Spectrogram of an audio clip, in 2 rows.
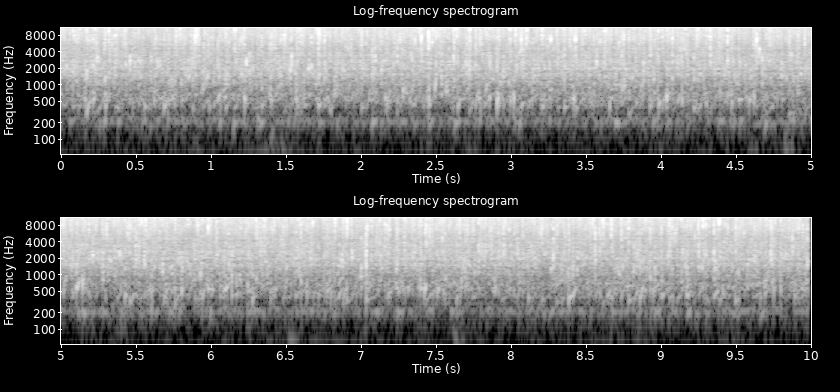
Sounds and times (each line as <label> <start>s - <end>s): Small Fountain 0.0s - 10.0s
